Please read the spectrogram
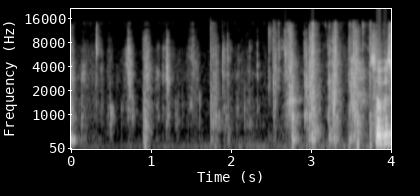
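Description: A deck of reading cards being shuffled and handled by hand: scattered light flicks and slides, getting busier and more continuous about two and a half seconds in.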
